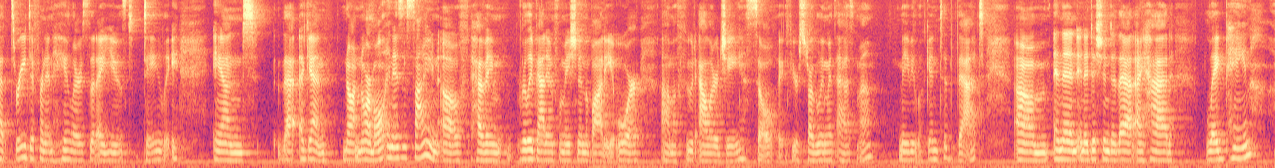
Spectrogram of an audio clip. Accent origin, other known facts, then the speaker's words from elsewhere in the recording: Portland, Oregon, United States; now in South Dakota, United States; I am from Portland, Oregon, originally, and I moved out here to South Dakota about 6 years ago.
